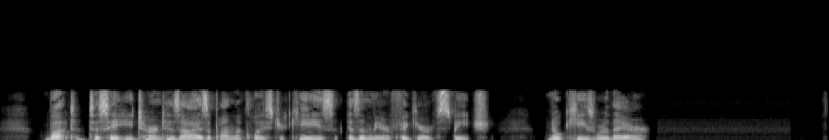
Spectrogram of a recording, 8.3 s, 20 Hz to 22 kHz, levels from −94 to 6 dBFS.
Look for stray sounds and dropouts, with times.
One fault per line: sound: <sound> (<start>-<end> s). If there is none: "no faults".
no faults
